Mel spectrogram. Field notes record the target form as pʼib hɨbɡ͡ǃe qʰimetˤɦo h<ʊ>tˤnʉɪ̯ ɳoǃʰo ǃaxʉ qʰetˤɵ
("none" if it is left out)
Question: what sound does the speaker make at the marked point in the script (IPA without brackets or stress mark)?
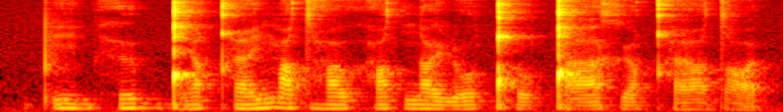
ɵ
